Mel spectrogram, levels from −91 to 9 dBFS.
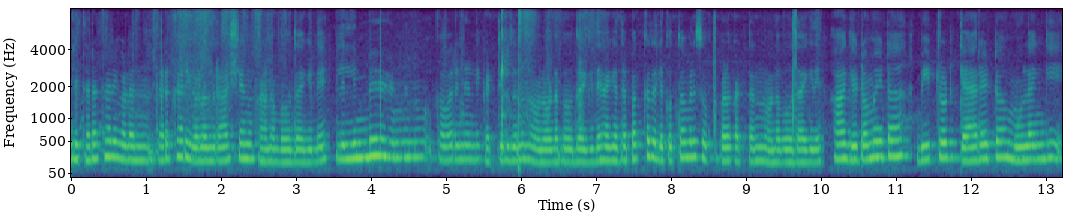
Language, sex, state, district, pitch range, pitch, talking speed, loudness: Kannada, male, Karnataka, Mysore, 200-235 Hz, 215 Hz, 120 wpm, -20 LUFS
